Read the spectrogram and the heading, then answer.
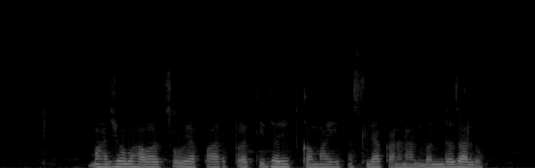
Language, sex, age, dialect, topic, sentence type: Marathi, female, 25-30, Southern Konkan, banking, statement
